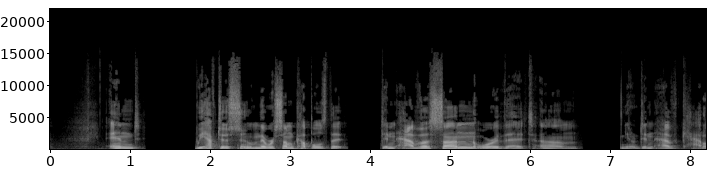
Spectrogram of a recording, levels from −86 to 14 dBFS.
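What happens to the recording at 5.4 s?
At 5.4 s the speech plays through intact, with no dropout, glitch or distortion at that moment.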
